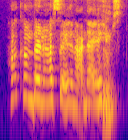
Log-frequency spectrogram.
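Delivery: high puzzled whine; confused high question. Retold or imitated. Band waiting for awards, puzzled high question. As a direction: sound baffled they're skipping you.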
